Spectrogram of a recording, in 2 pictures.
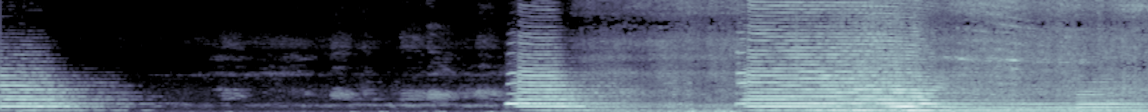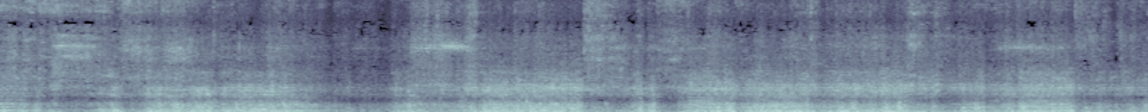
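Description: Express passenger train passing at speed: the electric locomotive's horn sounds briefly, then again in a long blast whose pitch drops as the engine goes by. It is followed by the steady rumble and clickety-clack of LHB coaches running past.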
